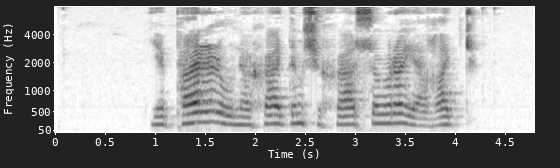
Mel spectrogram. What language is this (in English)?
Kabardian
